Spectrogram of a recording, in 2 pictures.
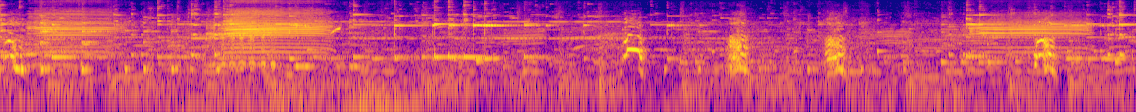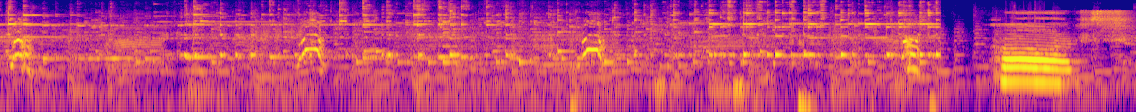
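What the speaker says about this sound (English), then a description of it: "Sheep." Sheep bleat in wavering calls mixed with barking dogs, goat-like cries and a clanking bell in a lively farm-animal medley, ending with a short spoken voice.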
